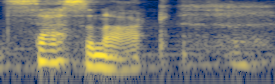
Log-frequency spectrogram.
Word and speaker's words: Sassenach: And she pronounced it for me. She said, Sassenach.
